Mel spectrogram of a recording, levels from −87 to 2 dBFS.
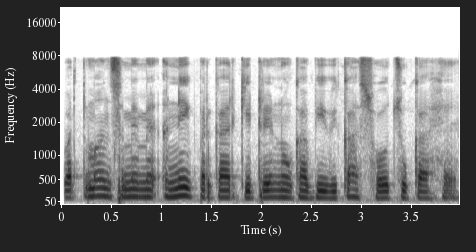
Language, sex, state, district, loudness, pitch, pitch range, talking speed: Hindi, male, Rajasthan, Bikaner, -14 LUFS, 140 Hz, 135-150 Hz, 195 wpm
